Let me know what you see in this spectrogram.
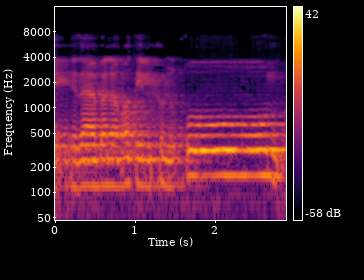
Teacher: حا وسط حلق سے ادا ہوگا، قاف پور پڑھیں گے اذا بلغت الحلقوم، اور قاف کو وقفاً لمبا کر دیں گے، میم ساکن پہ اظہار ہوگا۔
